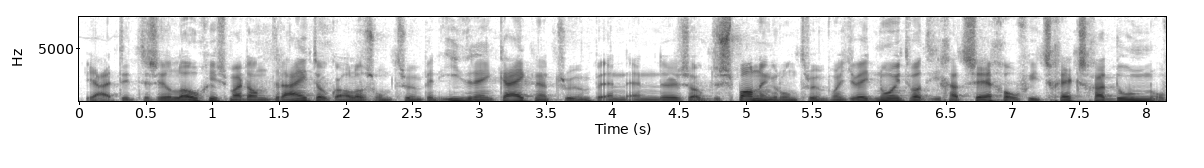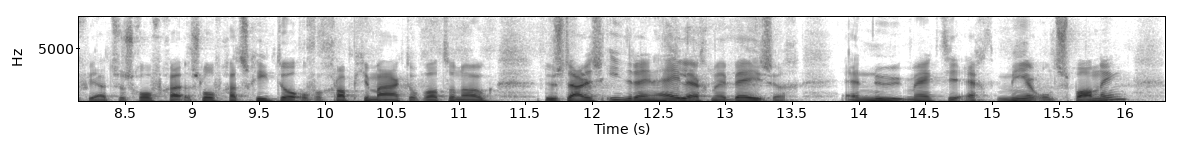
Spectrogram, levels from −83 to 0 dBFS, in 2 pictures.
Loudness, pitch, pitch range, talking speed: -21 LUFS, 120 Hz, 100-135 Hz, 260 wpm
